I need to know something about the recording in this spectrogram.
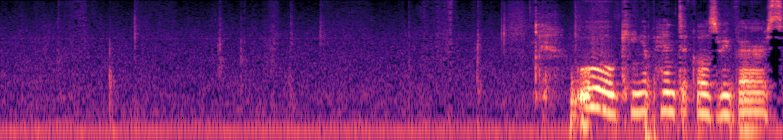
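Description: Playing cards slide and tap softly on a cloth.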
